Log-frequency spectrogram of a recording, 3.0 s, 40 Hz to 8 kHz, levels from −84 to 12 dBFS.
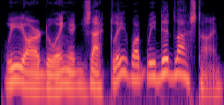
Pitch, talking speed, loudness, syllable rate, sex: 130 Hz, 180 wpm, -16 LUFS, 4.3 syllables/s, male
